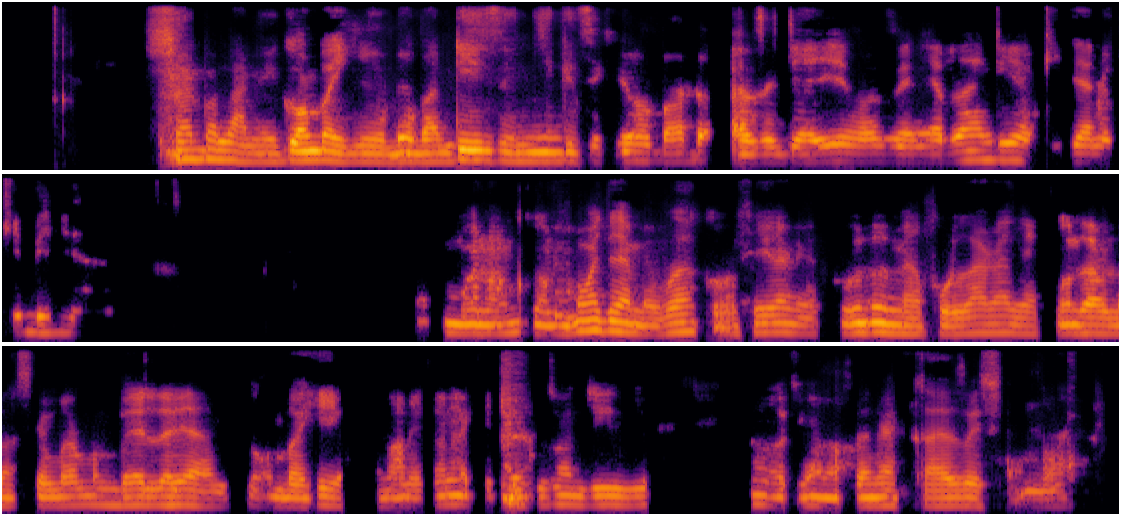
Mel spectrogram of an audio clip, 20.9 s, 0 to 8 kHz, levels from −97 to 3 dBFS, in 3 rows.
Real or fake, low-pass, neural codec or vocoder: fake; 7.2 kHz; codec, 16 kHz, 2 kbps, X-Codec, HuBERT features, trained on balanced general audio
